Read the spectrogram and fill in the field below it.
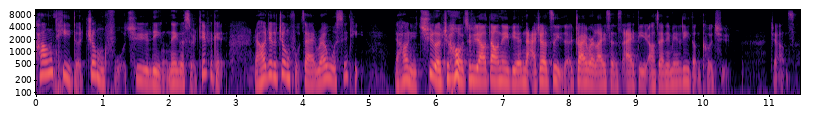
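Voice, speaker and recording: Her medium-pitched voice is an ordinary speaking voice, and the woman talks at a fairly quick pace with lively intonation. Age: 30s. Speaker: podcast host. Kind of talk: casual chat.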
